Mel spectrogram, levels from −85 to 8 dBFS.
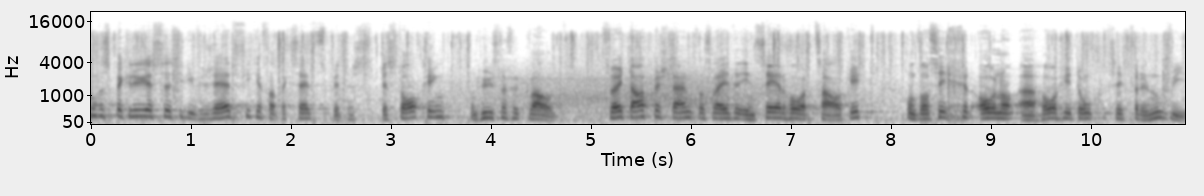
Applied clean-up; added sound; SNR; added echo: none; Train + Crackle; 18 dB; none.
